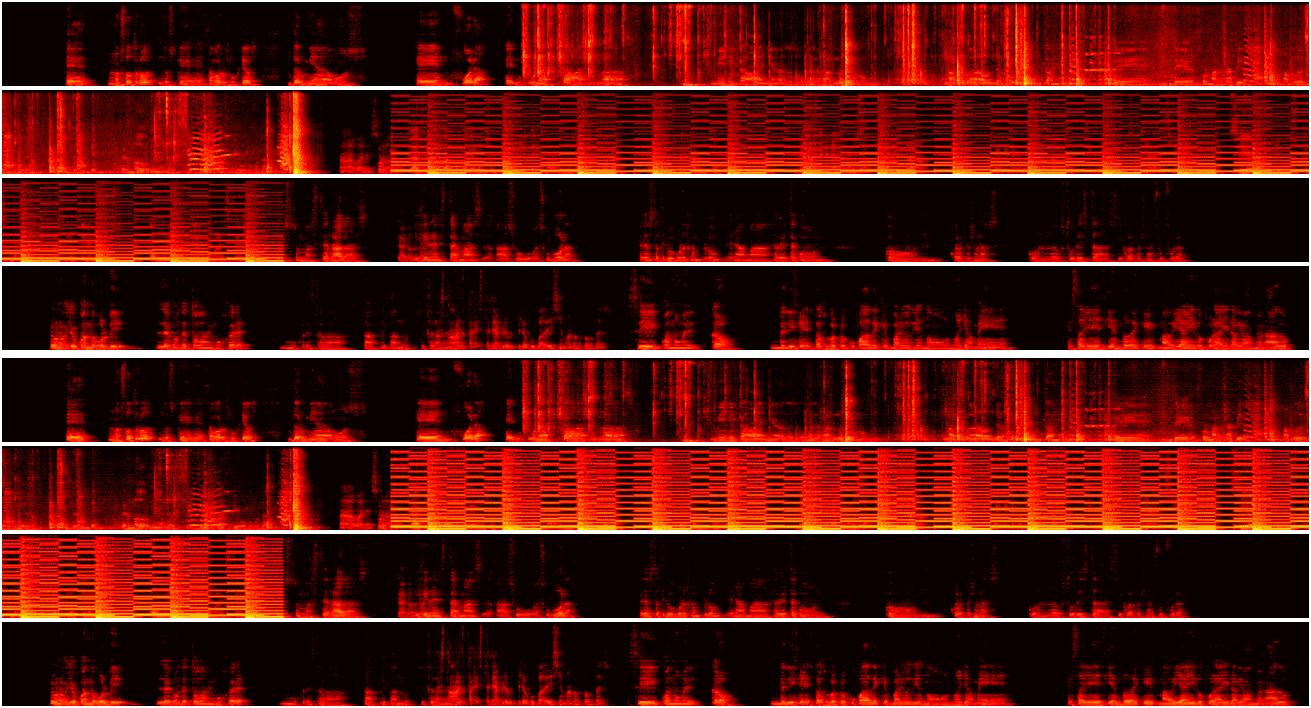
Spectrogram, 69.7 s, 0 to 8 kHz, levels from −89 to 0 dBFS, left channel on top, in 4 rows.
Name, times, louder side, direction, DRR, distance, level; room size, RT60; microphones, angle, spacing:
voice 1, 0.9-1.2 1.4-4.8 5.5-8.4 9.4-11.7 12.5-14.3 14.8-16.7 17.1-18.7 19.0-21.0 22.4-25.7 26.0-27.2 28.0-29.0 33.8-36.5 36.8-39.7 40.4-42.5 43.4-45.9 46.6-48.1 48.5-50.6 52.9-54.1 54.3-55.5 56.0-58.5 60.7-62.0 62.5-65.7 66.5-69.4, right 2 dB, 85° left, 3.9 m, -47 dB
sound 1, 6.9-21.7, left 5 dB, 30° left, 0.3 m, -39 dB
voice 2, 21.9-22.8 28.0-29.8 30.1-33.3 40.1-40.6 54.6-54.7 58.0-60.4, right 1 dB, 15° right, 1.0 m, -53 dB
sound 2, 22.6-38.6, right 6 dB, 75° right, 0.4 m, -30 dB
10.5 x 4.9 x 2.6 m
head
